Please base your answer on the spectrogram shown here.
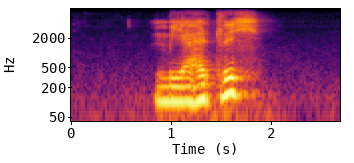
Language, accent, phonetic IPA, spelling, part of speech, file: German, Austria, [ˈmeːɐ̯haɪ̯tlɪç], mehrheitlich, adjective, De-at-mehrheitlich.ogg
- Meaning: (adjective) majority; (adverb) 1. predominantly 2. preponderantly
